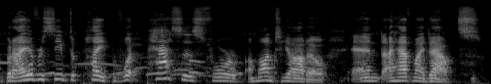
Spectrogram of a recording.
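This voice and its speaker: A man voicing a sly, vengeful nobleman who coaxes with flattery and feigned concern in a story reading. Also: a little high, moderate pace, pitched above the performer's own voice. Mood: jovial flattery. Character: sly, falsely friendly vengeful nobleman, coaxing his victim.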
